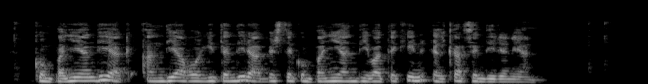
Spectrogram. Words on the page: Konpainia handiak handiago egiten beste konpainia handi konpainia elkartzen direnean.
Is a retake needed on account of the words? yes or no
yes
